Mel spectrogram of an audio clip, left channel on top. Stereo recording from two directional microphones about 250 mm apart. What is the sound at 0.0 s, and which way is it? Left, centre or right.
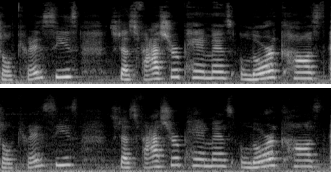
Speech, left.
